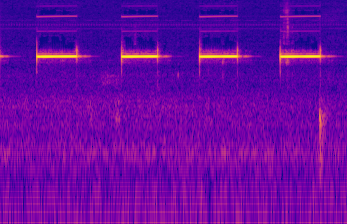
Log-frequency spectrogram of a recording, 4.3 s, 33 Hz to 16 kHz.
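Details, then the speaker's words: ZOLL mechanical ventilator alarm during a training demonstration, triggered when delivered tidal volume (530) exceeds the set limit: loud high-pitched beeps repeating about once a second. "y como les comentaba si yo modificó ésta y le pongo 500 seleccionar en este momento se va a encender la alarma a sobrepasar 510"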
